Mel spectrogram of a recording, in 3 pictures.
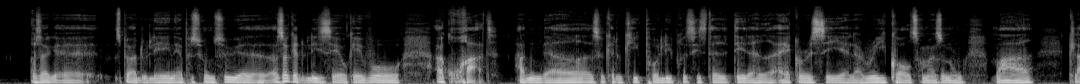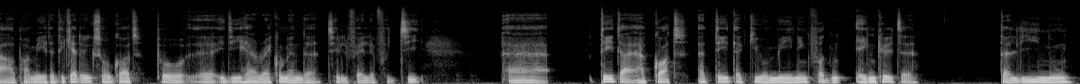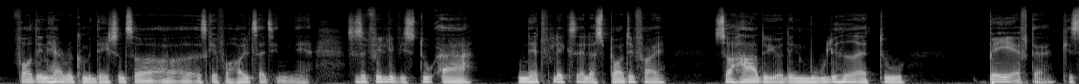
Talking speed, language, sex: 185 wpm, Danish, male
